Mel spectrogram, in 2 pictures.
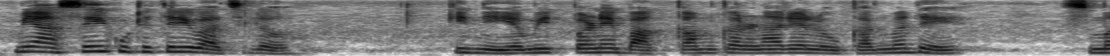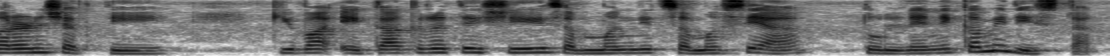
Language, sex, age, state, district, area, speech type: Marathi, female, 60+, Maharashtra, Pune, urban, spontaneous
